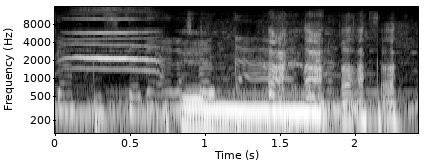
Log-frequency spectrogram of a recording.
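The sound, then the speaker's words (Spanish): A cat meows loudly in a video sent in to Bio Bio TV, one long drawn-out cry framed by shorter wavering mews, with some voice-like sounds mixed in. “Hola, Bio Bio, me mandan el video del gato.”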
